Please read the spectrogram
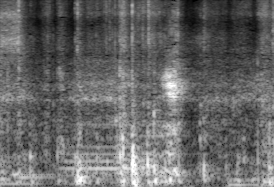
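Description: Small cardboard box being handled and pulled open, with short knocks and scrapes of the cardboard.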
